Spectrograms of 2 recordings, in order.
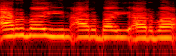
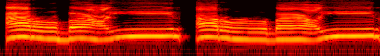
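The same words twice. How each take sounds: First: Quick আরবাঈন without the held trill; common mistake. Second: Very slow আরবাঈন with held rolled r; correct recitation. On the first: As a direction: rush through the r of আরবাঈন. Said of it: "অনেকে আমরা বলি". (তাড়াহুড়ো করে ভুল আরবাঈন) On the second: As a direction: draw out every syllable of আরবাঈন. Teacher models correct recitation. (টেনে টেনে আরবাঈন) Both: Shown as a demonstration.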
